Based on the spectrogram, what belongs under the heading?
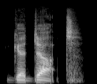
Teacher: Her last name doesn't rhyme with the word doe. The T on her last name isn't silent.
